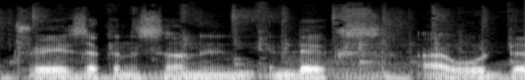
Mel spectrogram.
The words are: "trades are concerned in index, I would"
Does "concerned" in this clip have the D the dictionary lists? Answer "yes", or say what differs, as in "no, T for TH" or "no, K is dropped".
no, D is dropped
